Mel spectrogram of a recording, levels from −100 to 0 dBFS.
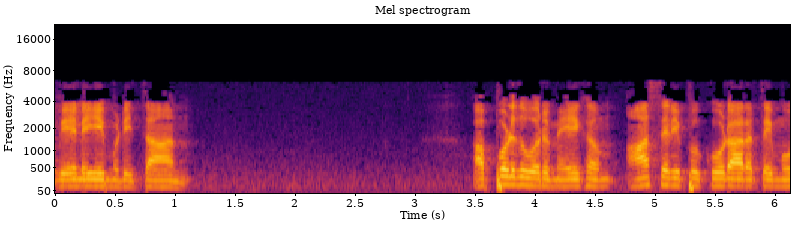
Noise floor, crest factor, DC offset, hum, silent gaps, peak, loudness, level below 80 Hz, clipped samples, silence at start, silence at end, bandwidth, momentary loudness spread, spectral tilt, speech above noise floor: -55 dBFS; 20 dB; under 0.1%; none; none; 0 dBFS; -19 LUFS; -48 dBFS; under 0.1%; 0 s; 0 s; 6.6 kHz; 7 LU; -6.5 dB/octave; 36 dB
